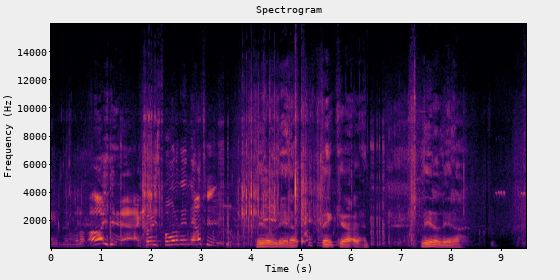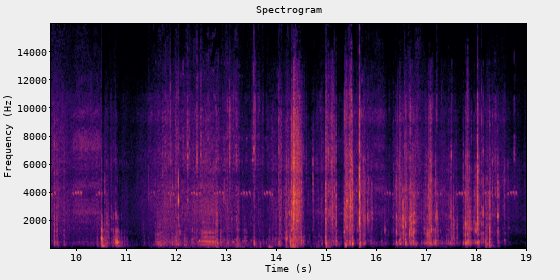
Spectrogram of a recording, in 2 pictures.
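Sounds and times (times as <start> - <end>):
rustling: 0.0 - 19.0
close knocks and clatter: 8.7 - 18.8.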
